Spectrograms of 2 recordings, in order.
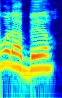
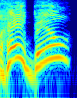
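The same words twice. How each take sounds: First: Said in the usual way. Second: High-pitched, put-on office hello; mock code-switch greeting. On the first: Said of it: "So I just talk normal". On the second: Shown as a demonstration. Showing how he doesn't greet Bill at work, mock code-switch. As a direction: pitch it up into a fake polite hello. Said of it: "I don't".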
